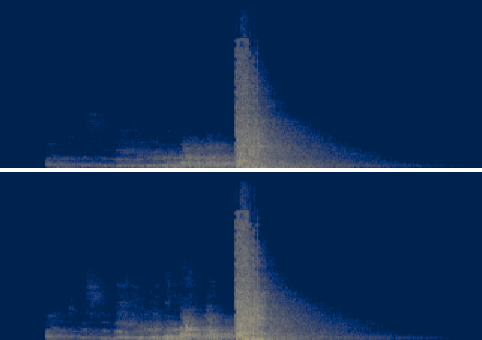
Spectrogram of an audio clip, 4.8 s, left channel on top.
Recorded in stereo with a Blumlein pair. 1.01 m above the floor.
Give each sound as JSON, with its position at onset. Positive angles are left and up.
{"t": 0.5, "sound": "laughter", "azimuth_deg": -25, "distance_m": 2.0}
{"t": 2.3, "sound": "an explosion", "azimuth_deg": -20, "distance_m": 0.9}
